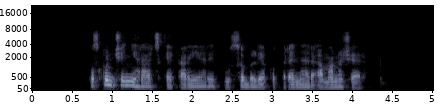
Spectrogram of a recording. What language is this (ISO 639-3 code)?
ces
